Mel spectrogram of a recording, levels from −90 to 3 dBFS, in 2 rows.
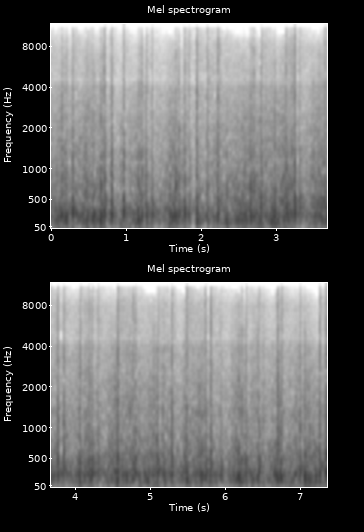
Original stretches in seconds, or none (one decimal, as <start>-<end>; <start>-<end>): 0.0-0.4; 3.3-4.2; 7.0-7.4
